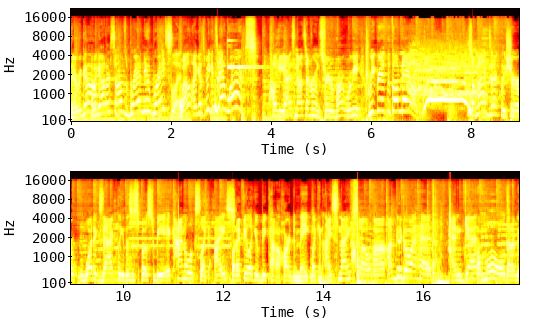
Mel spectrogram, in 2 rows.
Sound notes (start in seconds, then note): 6.8 children and cheering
